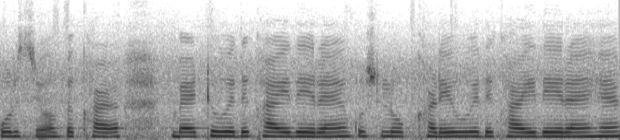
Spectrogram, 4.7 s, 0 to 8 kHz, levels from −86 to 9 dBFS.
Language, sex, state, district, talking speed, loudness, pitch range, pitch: Hindi, female, Chhattisgarh, Raigarh, 220 wpm, -12 LUFS, 230-240 Hz, 235 Hz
